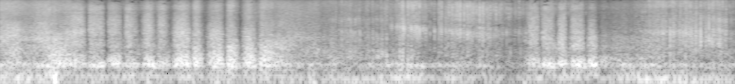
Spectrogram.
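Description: Fingernails of both hands scratch a black foam windscreen on a Blue Yeti microphone, with the face kept at a distance. Rapid, sharp scratching strokes over a dense low, muffled rumble come in two bursts, early and again near the end, with a quieter stretch of softer rustling between.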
